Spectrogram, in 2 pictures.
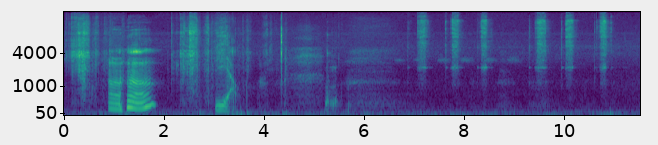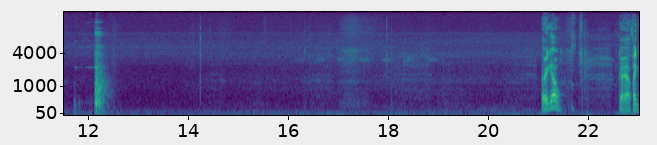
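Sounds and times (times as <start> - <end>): blade sharpening strokes: 6.9 - 8.6, 9.3 - 11.0.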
